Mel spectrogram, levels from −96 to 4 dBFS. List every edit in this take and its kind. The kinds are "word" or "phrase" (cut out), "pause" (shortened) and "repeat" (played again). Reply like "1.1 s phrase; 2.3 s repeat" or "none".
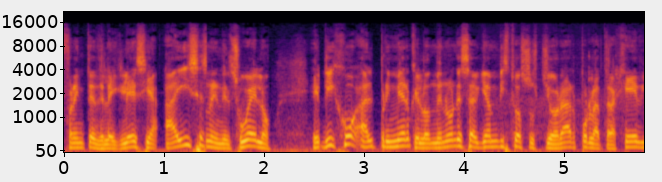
1.4 s word; 2.5 s word; 3.5 s word; 4.8 s word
